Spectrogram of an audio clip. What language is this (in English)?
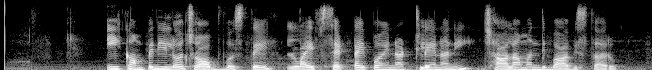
Telugu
